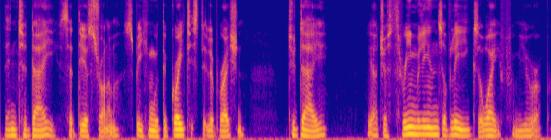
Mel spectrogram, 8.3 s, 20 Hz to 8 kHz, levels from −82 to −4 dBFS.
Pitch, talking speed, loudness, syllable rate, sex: 125 Hz, 160 wpm, -19 LUFS, 5.4 syllables/s, male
